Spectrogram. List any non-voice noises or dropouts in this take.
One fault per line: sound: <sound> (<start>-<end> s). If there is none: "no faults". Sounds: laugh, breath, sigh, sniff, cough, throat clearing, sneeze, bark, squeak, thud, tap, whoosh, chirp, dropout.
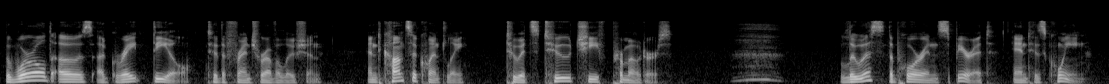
sound: breath (7.3-7.9 s)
